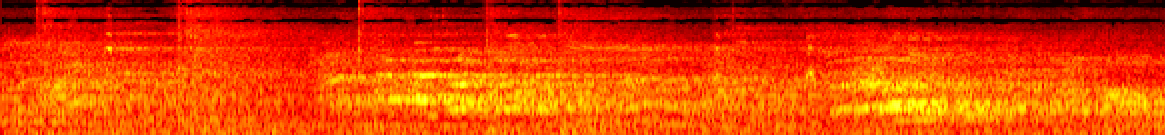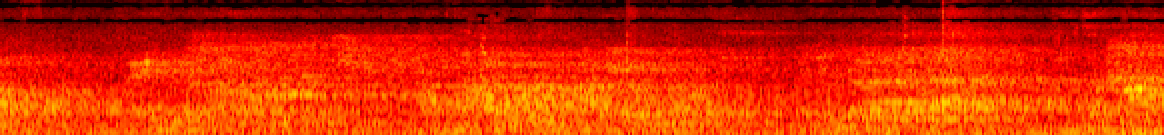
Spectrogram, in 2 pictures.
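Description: Men talk and call out to each other across the court, echoing in a large hall.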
